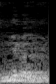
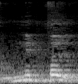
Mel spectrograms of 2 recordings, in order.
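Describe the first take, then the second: First: The middle b sound is short, single. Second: The middle b sound is held long, doubled. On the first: The speaker calls it right. "Actually this is" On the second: The speaker calls it wrong. "This is not"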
